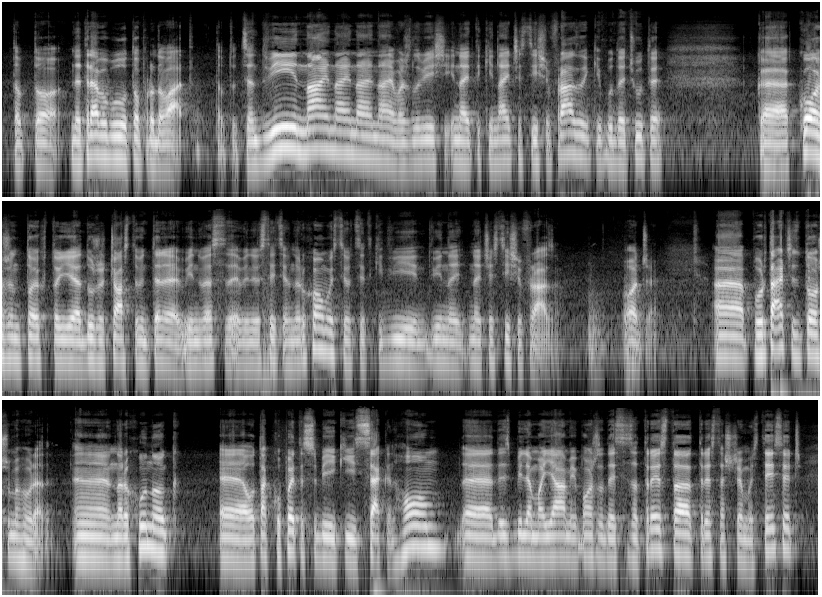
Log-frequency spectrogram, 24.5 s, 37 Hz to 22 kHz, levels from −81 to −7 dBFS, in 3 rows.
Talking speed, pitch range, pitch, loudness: 150 wpm, 115-140 Hz, 125 Hz, -17 LUFS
